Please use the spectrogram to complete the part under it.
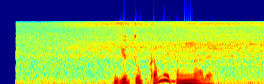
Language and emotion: Russian, angry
